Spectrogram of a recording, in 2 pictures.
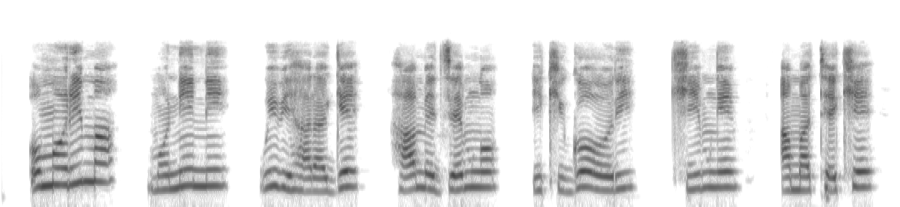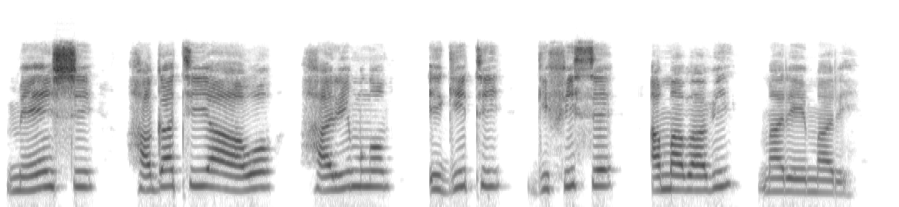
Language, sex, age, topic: Rundi, female, 25-35, agriculture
